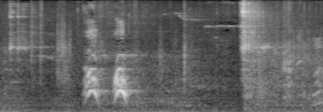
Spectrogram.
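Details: At a dog park entrance during a dogfight that owners hurry to break up, a dog gives two loud, sharp barks in quick succession, followed by a clatter and low voices.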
